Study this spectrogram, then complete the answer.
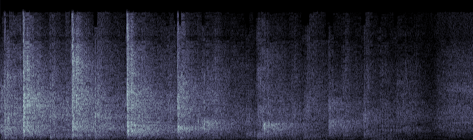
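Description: A church congregation claps in thanks during a fifth-anniversary worship service, a few loud separate claps at first that blur into quieter scattered clapping before it fades.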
